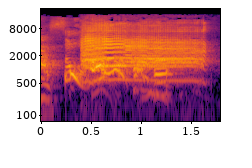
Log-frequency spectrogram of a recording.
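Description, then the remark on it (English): A single shrill, playful scream from one voice, held steadily for over a second after a brief vocal lead-in, then cutting off abruptly. “So what do they do while they're riding the shooting star? Scream.”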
